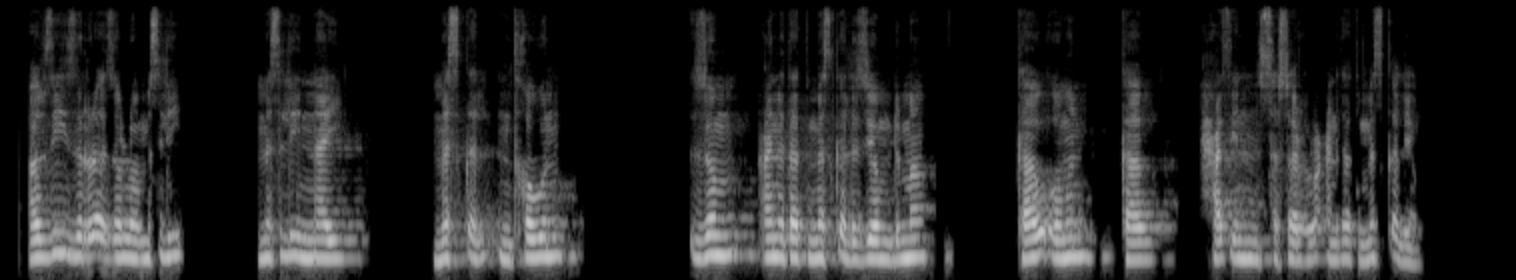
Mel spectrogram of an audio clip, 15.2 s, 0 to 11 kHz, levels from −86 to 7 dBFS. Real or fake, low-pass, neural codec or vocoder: fake; 9.9 kHz; vocoder, 24 kHz, 100 mel bands, Vocos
